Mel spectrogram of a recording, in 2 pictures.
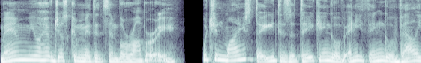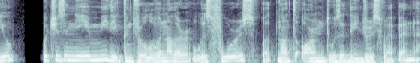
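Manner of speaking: plain reading voice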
